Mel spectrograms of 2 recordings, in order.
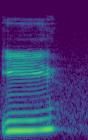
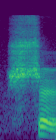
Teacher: the first tone and the second tone, are both longer tones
